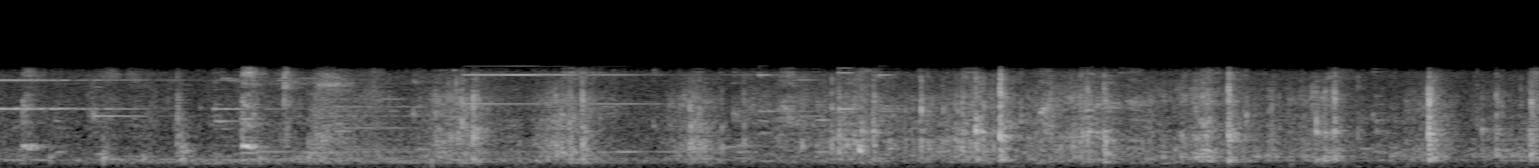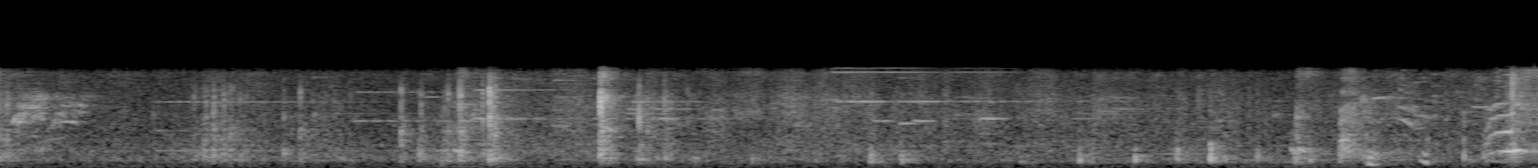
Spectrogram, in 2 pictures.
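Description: A plastic electronic toy car playing short electronic beeps and tinny snatches of tune, with many sharp clicks and knocks throughout.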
